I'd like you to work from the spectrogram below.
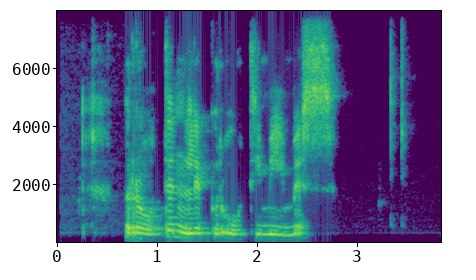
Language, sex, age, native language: Icelandic, female, 40-49, Icelandic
